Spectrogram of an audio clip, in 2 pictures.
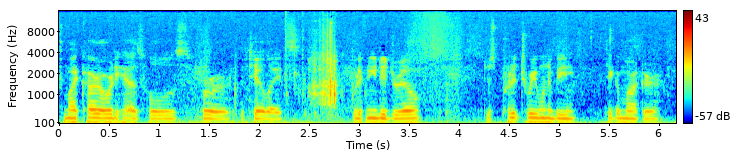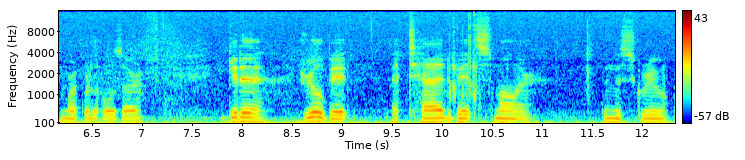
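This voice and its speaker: Guy doing an offhand diy how-to, pretty monotone, mid pitch, noisy car sound with clicks. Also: normal speed. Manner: informal, offhand. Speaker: do-it-yourself video presenter. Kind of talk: casual hands-on how-to instruction. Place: in and around a car.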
